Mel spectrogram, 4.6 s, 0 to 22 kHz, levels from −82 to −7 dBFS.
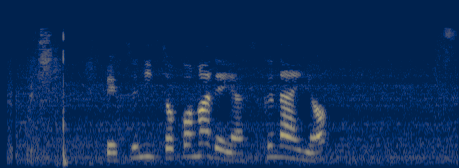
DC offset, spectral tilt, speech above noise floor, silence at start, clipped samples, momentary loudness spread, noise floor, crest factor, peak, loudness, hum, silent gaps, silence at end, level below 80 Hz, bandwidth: under 0.1%; -2.5 dB/octave; 25 dB; 0.1 s; under 0.1%; 18 LU; -62 dBFS; 22 dB; -18 dBFS; -36 LUFS; none; none; 0.05 s; -82 dBFS; 11.5 kHz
